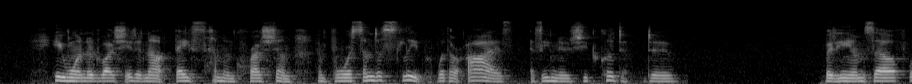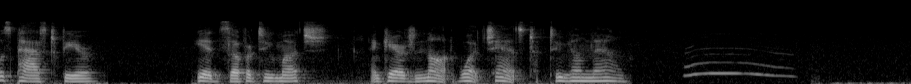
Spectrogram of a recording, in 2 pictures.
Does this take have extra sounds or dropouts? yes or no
yes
